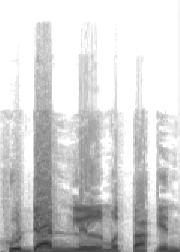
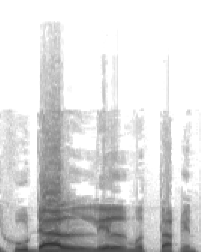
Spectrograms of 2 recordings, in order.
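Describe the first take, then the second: First: HUDAN with a clear N before LIL; written form with N. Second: HUDAL LIL with one long doubled L; N merged into L. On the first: Teacher showing learners the spelling, HUDAN with clear N. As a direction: sound the final N of HUDAN, separate from LIL. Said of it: "Dibacanya N-nya hilang". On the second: Teacher showing learners how it is read, N lost in HUDAL. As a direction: drop the N, run HUDAL straight into LIL. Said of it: "N-nya jadi hilang tuh". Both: Shown as a demonstration.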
